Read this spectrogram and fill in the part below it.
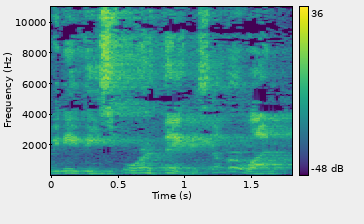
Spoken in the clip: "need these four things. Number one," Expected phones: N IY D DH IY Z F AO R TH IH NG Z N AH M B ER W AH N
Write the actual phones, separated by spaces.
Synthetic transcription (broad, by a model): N IY D DH IY Z F AO R TH IH NG Z N AH M B ER W AH N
